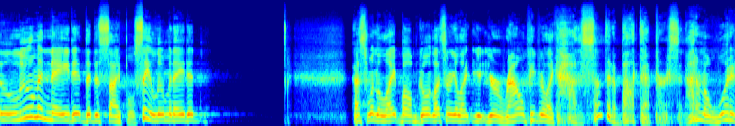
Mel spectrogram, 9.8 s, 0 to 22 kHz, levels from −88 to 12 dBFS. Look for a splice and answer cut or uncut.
cut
